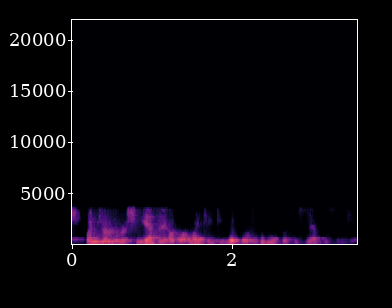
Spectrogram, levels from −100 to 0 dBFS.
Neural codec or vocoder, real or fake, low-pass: codec, 16 kHz, 0.5 kbps, X-Codec, HuBERT features, trained on general audio; fake; 3.6 kHz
